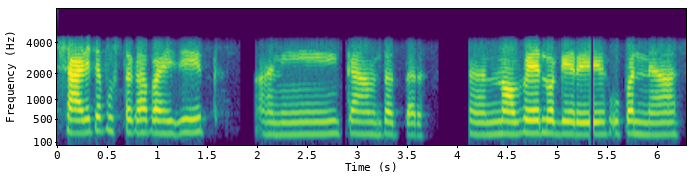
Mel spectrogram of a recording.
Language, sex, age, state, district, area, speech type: Marathi, female, 60+, Maharashtra, Nagpur, urban, conversation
